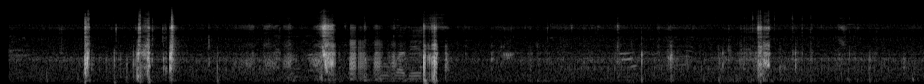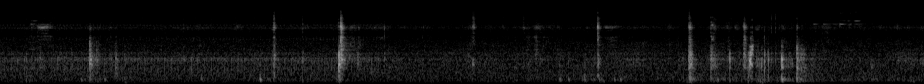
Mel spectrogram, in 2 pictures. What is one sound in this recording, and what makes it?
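Diving gear clanks and knocks against a boat.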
